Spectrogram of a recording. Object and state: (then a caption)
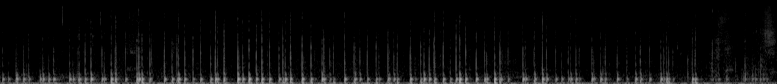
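Cloth-bound hardcover book. A small, solid teal and purple cloth-covered hardcover book is held in one hand and quickly tapped and scratched with fingertips and nails. The result is a rapid, steady patter of dull, low thuds with very short decay, mixed with a faint scratchy rustle of nails on the cloth.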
